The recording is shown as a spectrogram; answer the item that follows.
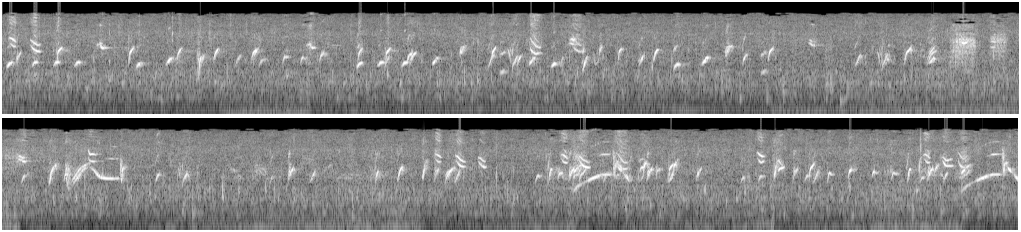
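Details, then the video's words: Goldfinch song by a waterfall with falling water drops. Quick, high, tinkling twitters and chattering trills pour out in busy runs, with a few sliding notes and a low background rumble. "in the waterfall stimulates goldfinch and water drops"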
